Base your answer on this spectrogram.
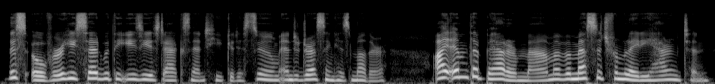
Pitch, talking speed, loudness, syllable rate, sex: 220 Hz, 220 wpm, -18 LUFS, 6.3 syllables/s, female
